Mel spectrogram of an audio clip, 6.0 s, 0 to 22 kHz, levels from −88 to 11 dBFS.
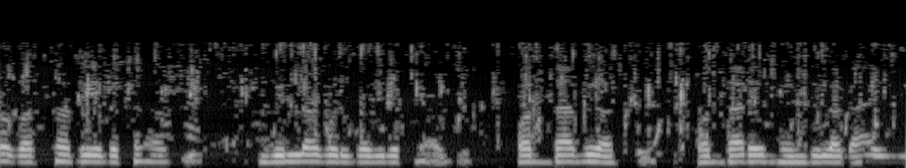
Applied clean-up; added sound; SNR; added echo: classical method spectral subtraction.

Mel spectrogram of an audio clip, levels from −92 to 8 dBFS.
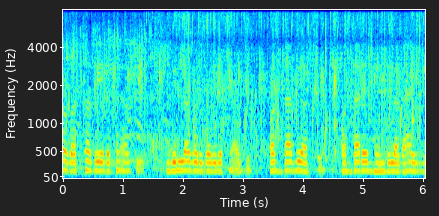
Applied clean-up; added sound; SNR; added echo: none; Water; 8 dB; none.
